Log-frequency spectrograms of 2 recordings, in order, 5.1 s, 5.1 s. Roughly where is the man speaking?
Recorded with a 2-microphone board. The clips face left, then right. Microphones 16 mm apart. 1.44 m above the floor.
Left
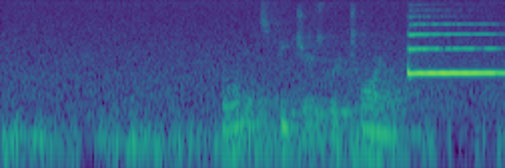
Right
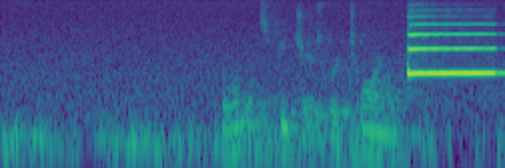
Centre.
